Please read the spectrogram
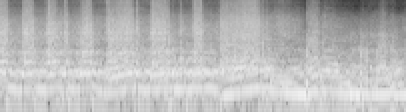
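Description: Ford Falcon's engine held at high revs through a burnout, its pitch dipping briefly a few times, over the rough hiss of the spinning, smoking rear tyres. The tyre noise fades near the end as the car rolls off.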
